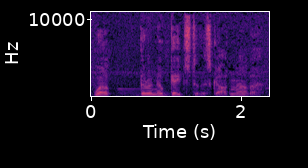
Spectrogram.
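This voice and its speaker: An actor playing a shy, unworldly little priest in a radio drama, speaking in a hesitant, musing way. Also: male voice, a little high, huge pitch swings, a little fast, gravelly, warm tone, soft background music, full character voice. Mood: musing, puzzled. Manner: hesitant, musing, tag questions.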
